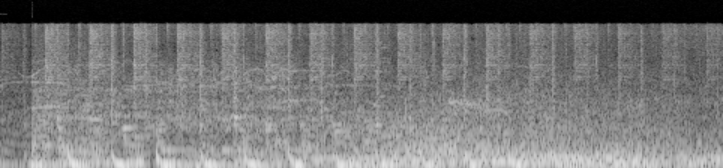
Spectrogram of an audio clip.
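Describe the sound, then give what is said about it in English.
Car engine as the vehicle rolls slowly through a gathered crowd and pulls up beside parked cars, a loud continuous rumble with shifting engine tones throughout. “Brian drives slowly through the gathered masses and pulls up next to a small caravan where several of Dom's crew's cars are parked.”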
